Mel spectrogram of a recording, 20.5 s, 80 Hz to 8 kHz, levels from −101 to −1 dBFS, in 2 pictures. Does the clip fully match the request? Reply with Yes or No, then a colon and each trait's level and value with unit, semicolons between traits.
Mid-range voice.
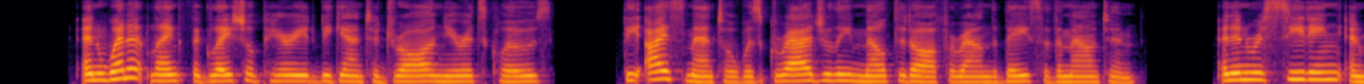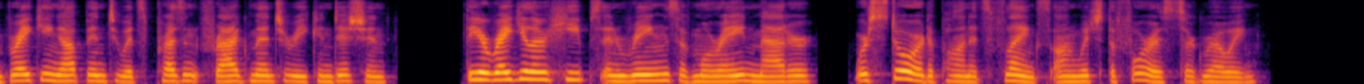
No: high, 195 Hz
